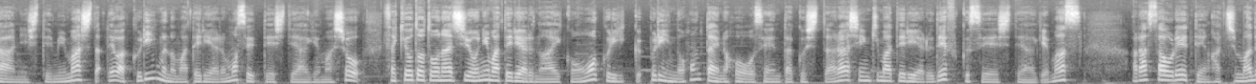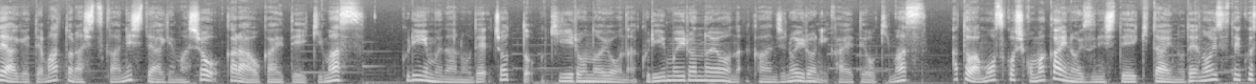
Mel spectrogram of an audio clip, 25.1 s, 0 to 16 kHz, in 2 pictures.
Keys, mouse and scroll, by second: 1.5 click, 5.1-7.1 drag, 9.0 click, 10.7-12.4 drag, 13.6 middle click, 14.0-14.6 scroll up 2, 16.0 click, 17.9 click, 18.4 click, 20.4 click, 20.9 middle click, 23.1 shift+middle click, 24.4-25.1 drag.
